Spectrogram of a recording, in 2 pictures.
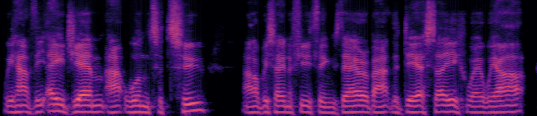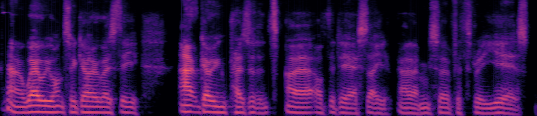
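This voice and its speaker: A man, the outgoing president of an association, giving upbeat, joking closing thanks to a conference, halting often to find his words. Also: mid-range voice, level tone, no echo, studio quality. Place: conference hall plenary.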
